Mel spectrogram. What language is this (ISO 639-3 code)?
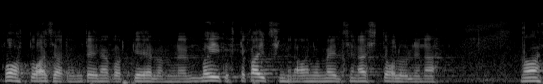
est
